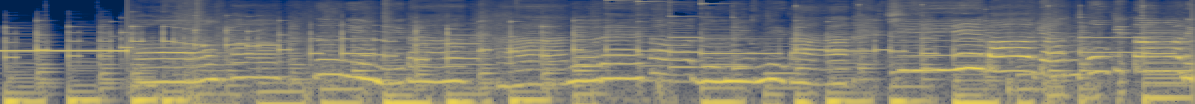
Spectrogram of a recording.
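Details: Bright mallet-percussion music with a sung melody and a steady beat plays throughout, and no animal is heard.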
